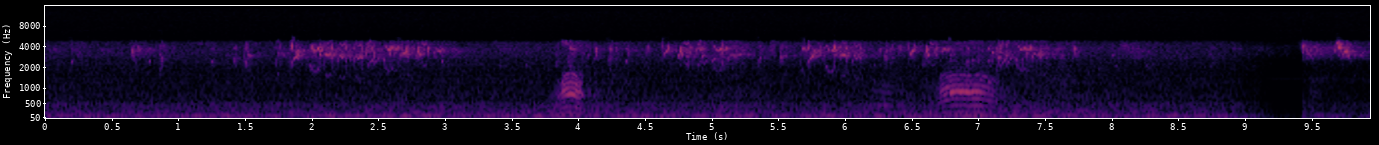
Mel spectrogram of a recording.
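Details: Pallas's cat kittens, three to seven weeks old, at a wild cat zoo, captured mostly by a motion-activated trail camera: two arched, harmonic mewing calls near four and seven seconds, over constant high bird chatter and a low steady hum.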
